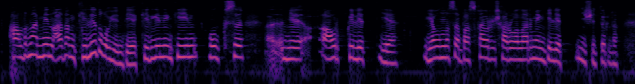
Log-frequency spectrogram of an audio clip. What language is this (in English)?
Kazakh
